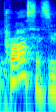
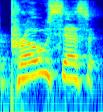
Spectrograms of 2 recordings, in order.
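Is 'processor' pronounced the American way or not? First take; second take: American; not American. First: It uses an American pronunciation of the word. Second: It uses the speaker's own non-American pronunciation.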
